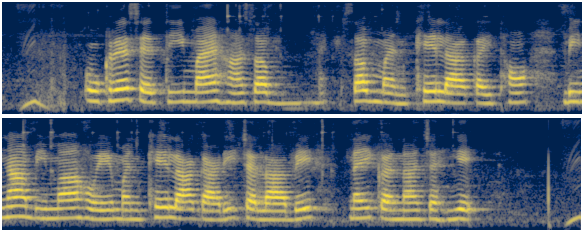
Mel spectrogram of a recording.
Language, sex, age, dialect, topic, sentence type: Chhattisgarhi, female, 18-24, Eastern, banking, statement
